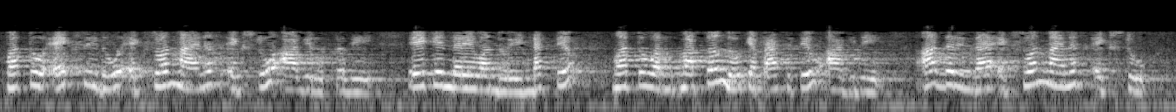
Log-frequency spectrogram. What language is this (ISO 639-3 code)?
kan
